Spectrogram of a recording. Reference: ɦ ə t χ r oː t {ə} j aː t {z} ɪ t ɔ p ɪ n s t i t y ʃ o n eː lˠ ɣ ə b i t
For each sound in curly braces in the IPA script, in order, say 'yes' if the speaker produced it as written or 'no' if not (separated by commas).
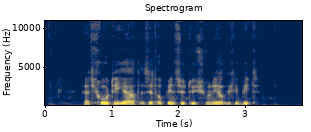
yes, yes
